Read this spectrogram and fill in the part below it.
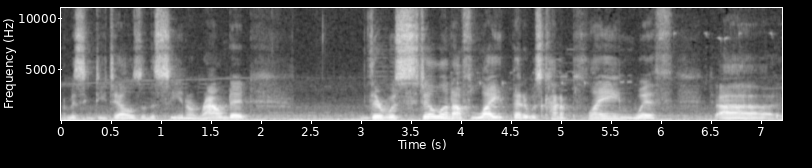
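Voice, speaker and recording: A man's voice: medium pitch, fairly bright tone, a little hiss or hum. A man hosting a casual review podcast, talking emphatically and repeating phrases for stress. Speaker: podcast host.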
